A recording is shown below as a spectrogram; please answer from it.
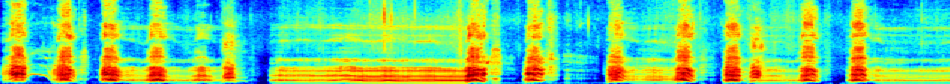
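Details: Rottweiler; bark and growl; anger, aggression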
